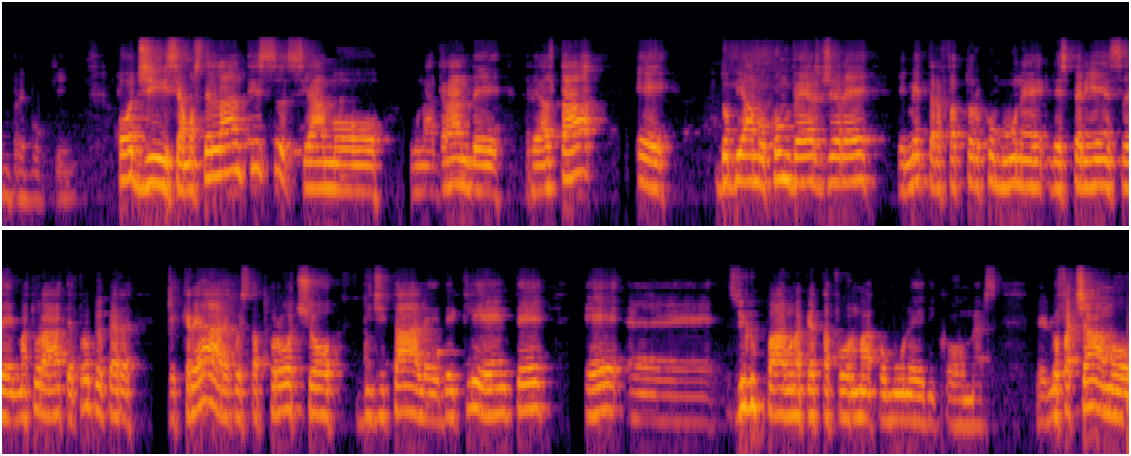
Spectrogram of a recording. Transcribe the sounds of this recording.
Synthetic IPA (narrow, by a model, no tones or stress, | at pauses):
umpɾebukḭ | ɔd͡ʒːisjaːmost̪elːant̪isːjaːmo | unaɡɾand̪e | realt̪a | e | d̪obːjaːmokoɱvɛrd͡ʒeɾeː | mːet̪ːeɾeafːat̪ːoːɾekomuːneleːspeɾjɛnt̪semat̪uɾaːt̪epɾɔːpɾjoper | kɾeaːɾekwest̪oapːɾɔt͡ʃːod̪id͡ʒit̪aːled̪elkliɛnt̪eː | zvilupːaːɾunapjat̪ːaformakomuːned̪ikʰɔmːers | lofat͡ʃːaːmo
